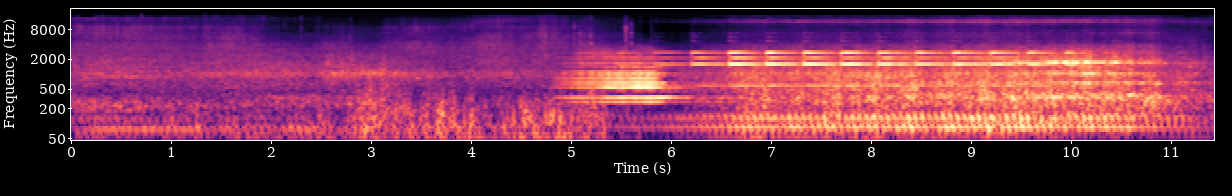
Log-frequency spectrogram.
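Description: A diesel train approaches with its engine running, and a train horn sounds a chord for about a second about five seconds in. Then an N class diesel locomotive runs past with a steady low rumble while level-crossing electronic bells ring about three times a second.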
